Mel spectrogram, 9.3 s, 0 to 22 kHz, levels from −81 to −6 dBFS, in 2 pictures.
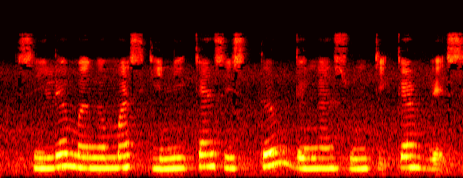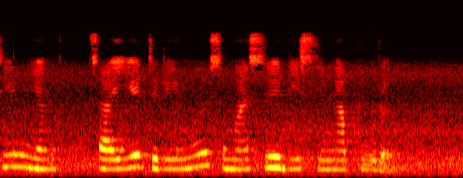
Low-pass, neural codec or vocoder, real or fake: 9.9 kHz; none; real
